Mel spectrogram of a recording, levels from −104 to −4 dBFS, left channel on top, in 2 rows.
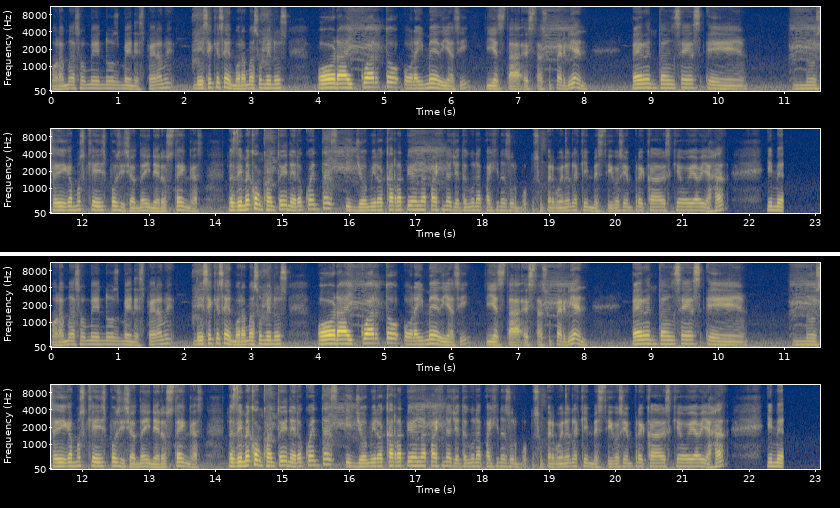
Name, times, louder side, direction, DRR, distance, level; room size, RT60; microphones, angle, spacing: voice 1, 0.0-1.8 2.1-8.0 8.7-10.5 11.1-22.5, right 2 dB, 25° right, 1.9 m, -26 dB
sound 1, 1.5-21.4, equal, 5° right, 3.3 m, -45 dB
head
